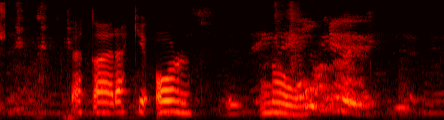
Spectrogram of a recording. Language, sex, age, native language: Icelandic, male, 10, Icelandic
